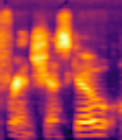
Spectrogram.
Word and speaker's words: Francesco: It's Francesco? Oh my gosh, I've been mispronouncing his name for like a year. That's terrible. Francesco, I am so sorry. I think I've been calling him Francisco Mortarino because I don't ever say it out loud.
